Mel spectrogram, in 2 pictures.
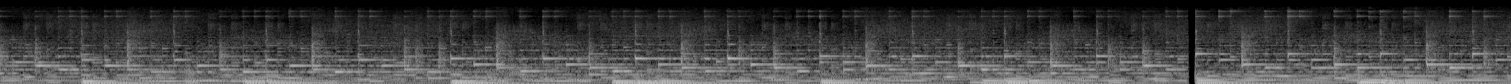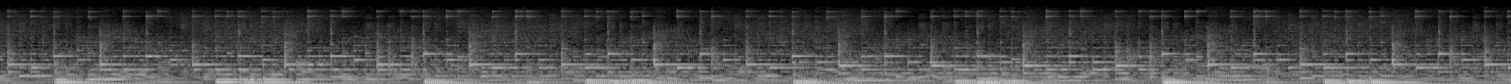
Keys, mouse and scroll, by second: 1.2 click, 3.4 click, 3.4 click, 4.8 click, 8.5 click, 9.8 click, 12.8 click, 13.3-13.8 scroll down 1, 14.2 middle click, 15.3-16.2 scroll up 1, 16.3 click, 17.5 click, 19.5-20.2 scroll down 1, 20.2 middle click, 21.0 click, 21.3-21.7 scroll down 1, 23.4-24.6 middle drag, 24.6 click, 27.1-27.9 scroll up 1, 27.9-30.2 drag.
